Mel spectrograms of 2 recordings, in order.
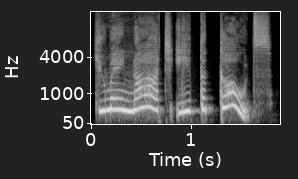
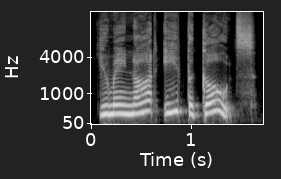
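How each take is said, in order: First: Higher, firmer princess warning; firmer cartoon princess. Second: Cartoon princess. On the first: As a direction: repeat it sternly, higher. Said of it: "she said again". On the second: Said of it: "she said". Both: A narrator's reading.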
